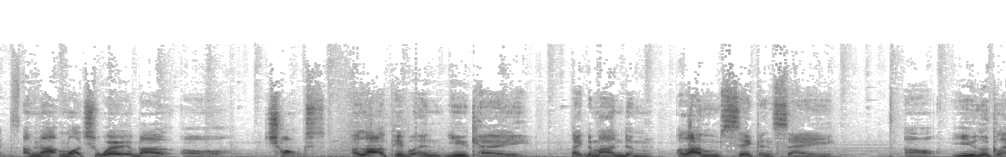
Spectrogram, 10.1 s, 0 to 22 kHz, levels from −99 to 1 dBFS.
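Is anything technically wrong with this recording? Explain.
Yes. At 4.16 s, new audio failed to reach the output in time, so the device replayed its last buffer four extra times. This is a repeated buffer. Each repeat lasts only about 1.45 ms, which fits a 64-sample buffer, so it sounds like a click or brief buzz rather than a stutter, with essentially no audio lost.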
